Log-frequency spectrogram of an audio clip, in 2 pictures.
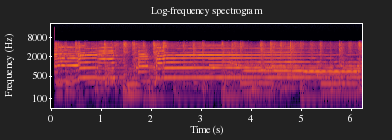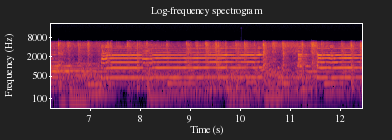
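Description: Live small-group jazz: a saxophone plays long held notes over a walking double bass line, with a drum kit keeping time on cymbals and drums.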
